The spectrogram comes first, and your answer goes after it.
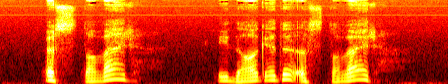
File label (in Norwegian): "østavær", Numedalsmål; I dag æ dæ østavær.; Substantiv inkjekjønn; Vêr og føre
